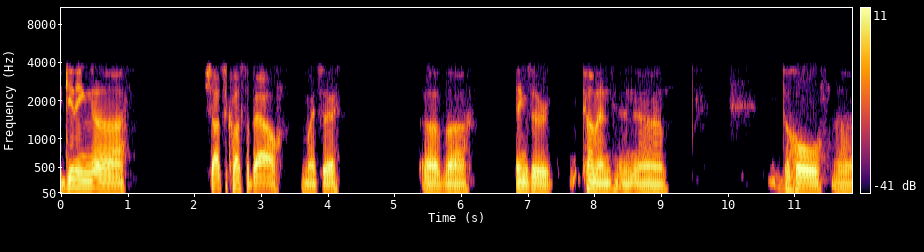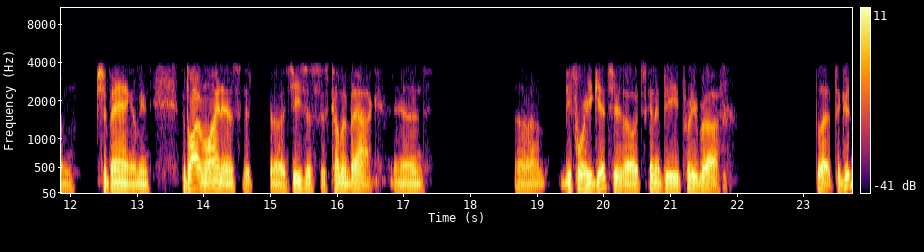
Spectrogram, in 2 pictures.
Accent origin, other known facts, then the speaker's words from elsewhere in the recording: United States; I'm an American, and I was raised an American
